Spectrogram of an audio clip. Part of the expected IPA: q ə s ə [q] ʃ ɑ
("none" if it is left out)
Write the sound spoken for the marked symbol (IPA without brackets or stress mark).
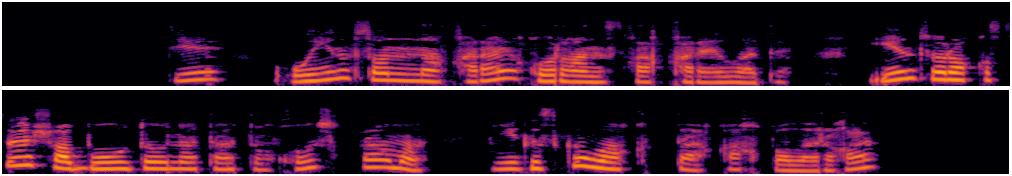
none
